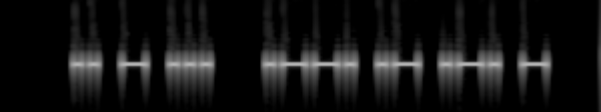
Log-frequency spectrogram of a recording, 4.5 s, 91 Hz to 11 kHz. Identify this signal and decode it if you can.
Morse code, heard as a keyed tone, about 20 wpm, 700 Hz. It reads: ITS PART
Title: Sentences with 2-Word Phrases - 20wpm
